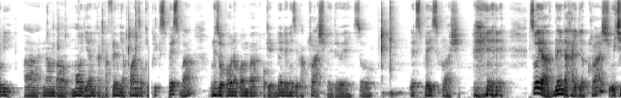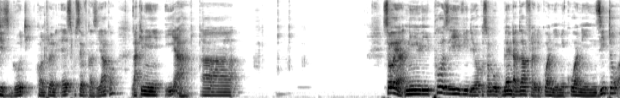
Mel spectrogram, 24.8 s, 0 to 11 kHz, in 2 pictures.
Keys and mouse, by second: 1.7 shift+Left, 3.2 shift+middle drag, 4.4 space, 15.7 ctrl+s, 16.9 click, 18.3 shift+middle click, 19.7 click, 20.5 shift+z.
